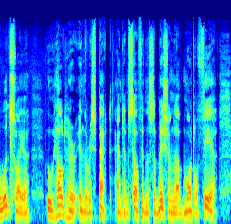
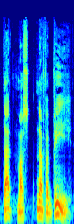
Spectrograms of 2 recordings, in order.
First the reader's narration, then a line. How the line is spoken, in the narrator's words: croaked Jacques III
